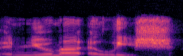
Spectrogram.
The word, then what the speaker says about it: Enuma Elish: I even looked up pronunciations. I think I'm there, but Enuma Elish.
